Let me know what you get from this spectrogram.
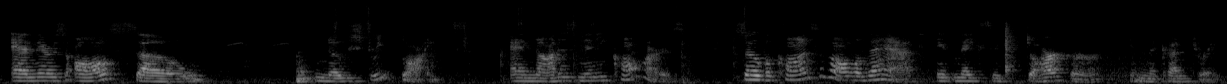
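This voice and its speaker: A woman's voice: deep voice, big pitch swings, slow pace. A woman teaching and reading a story aloud to preschoolers in simple, instructive language, often putting questions to her listeners. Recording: roomy, distant mic, faint noise.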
